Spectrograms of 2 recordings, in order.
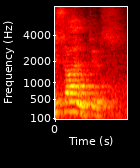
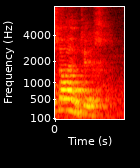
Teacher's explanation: with a long [ss], losing the [t] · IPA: ˈsaɪəntɪss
